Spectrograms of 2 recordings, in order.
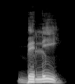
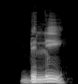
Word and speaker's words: bili: Bilhin comes from the root word bili. Bili. Bili, which is spelled as B I L I.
